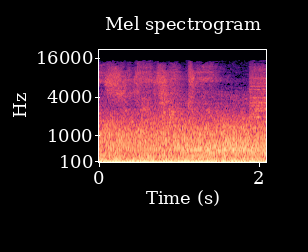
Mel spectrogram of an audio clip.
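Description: A steady, low rumbling noise with music underneath.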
